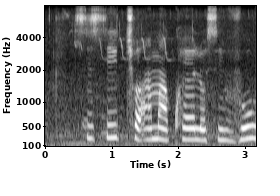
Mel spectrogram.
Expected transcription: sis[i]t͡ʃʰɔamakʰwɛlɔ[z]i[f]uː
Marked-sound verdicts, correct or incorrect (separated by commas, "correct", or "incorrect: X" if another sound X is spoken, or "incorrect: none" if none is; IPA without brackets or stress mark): correct, incorrect: s, incorrect: v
